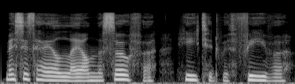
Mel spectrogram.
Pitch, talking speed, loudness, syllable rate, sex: 190 Hz, 185 wpm, -16 LUFS, 4.5 syllables/s, female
